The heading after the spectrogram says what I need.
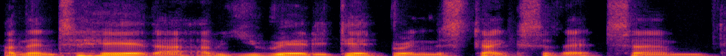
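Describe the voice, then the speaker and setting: A man interviewing as a producer, in a relaxed conversational style with hesitant, searching phrasing. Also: low-pitched, normal speed.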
